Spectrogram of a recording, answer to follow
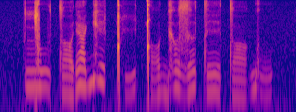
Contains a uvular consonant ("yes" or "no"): no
